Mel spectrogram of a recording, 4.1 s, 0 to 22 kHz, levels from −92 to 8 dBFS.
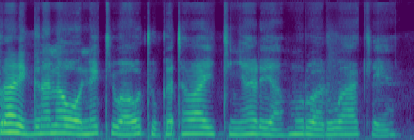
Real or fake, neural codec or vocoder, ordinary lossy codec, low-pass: fake; codec, 44.1 kHz, 2.6 kbps, SNAC; none; none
